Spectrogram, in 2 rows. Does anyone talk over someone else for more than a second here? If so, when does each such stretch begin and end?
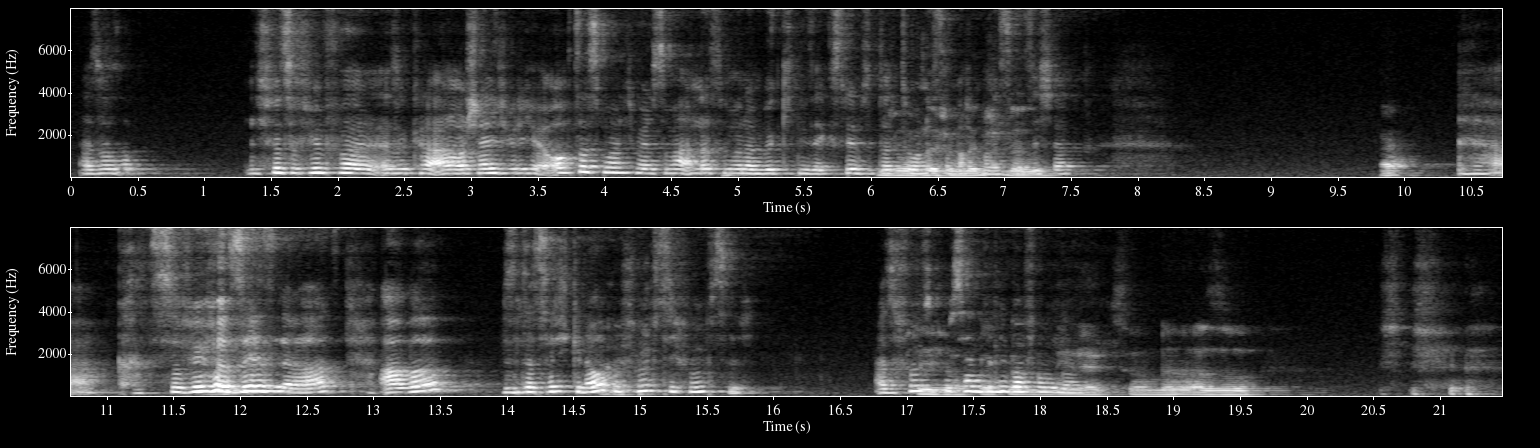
6.1-7.4, 17.1-18.4

